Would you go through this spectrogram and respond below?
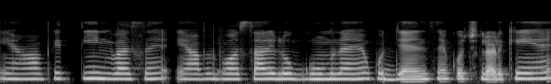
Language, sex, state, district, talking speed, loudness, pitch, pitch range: Hindi, female, Uttar Pradesh, Hamirpur, 205 wpm, -19 LUFS, 250 Hz, 245-260 Hz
